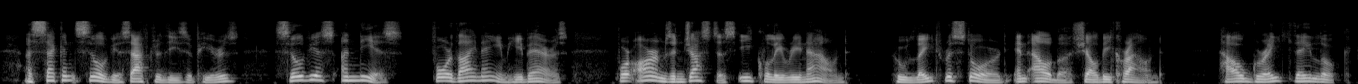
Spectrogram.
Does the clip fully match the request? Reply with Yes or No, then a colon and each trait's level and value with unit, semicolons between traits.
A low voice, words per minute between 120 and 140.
Yes: low, 130 Hz; slow, 135 wpm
